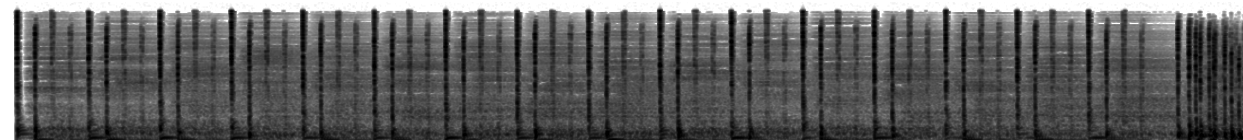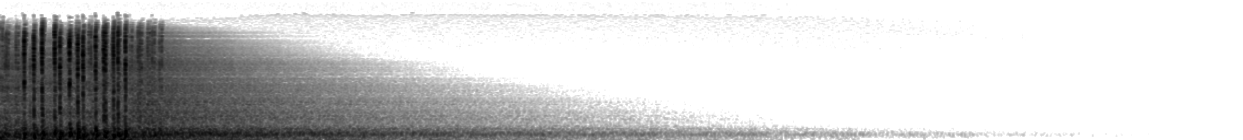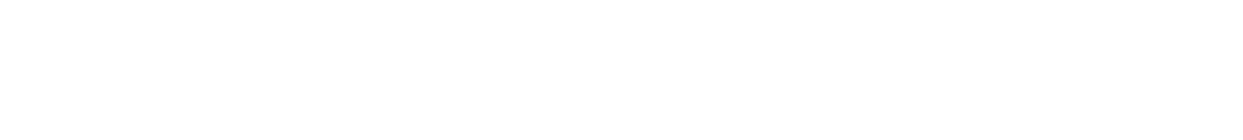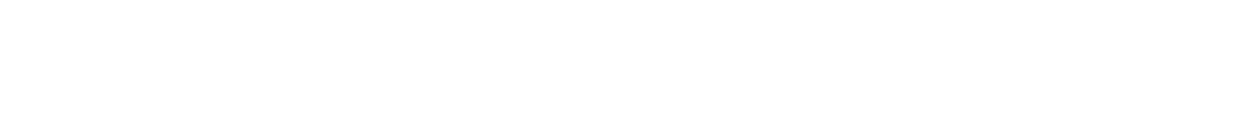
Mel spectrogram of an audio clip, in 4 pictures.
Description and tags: Wood percussion
percussion, percussive, wood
